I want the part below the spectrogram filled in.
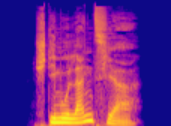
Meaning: nominative/genitive/dative/accusative plural of Stimulans
- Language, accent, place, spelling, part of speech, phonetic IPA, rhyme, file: German, Germany, Berlin, Stimulantia, noun, [ʃtimuˈlant͡si̯a], -ant͡si̯a, De-Stimulantia.ogg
